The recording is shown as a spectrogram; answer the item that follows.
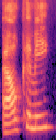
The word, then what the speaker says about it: Alkeme: They also have one called Alchemy Our Way. But it's spelled ALKEME instead of CHEMY.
